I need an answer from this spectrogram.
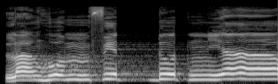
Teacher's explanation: Mim mati temu dengan fa izhar syafawi kita baca secara jelas. Dunya nun mati temu dengan ya, ini tidak kita baca secara idgham bi gunnah karena idgham bi gunnah ada pengecualian, salah satunya pada kata dunya.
